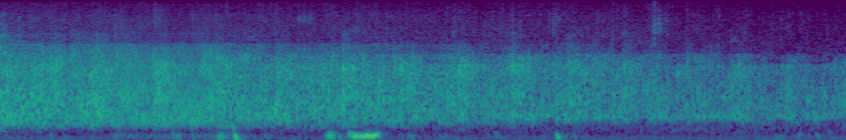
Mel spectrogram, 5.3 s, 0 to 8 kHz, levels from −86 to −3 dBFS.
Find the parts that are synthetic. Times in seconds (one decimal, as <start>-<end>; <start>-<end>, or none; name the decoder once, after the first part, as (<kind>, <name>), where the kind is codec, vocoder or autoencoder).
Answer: 0.7-1.4 (vocoder, WaveNeXt)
